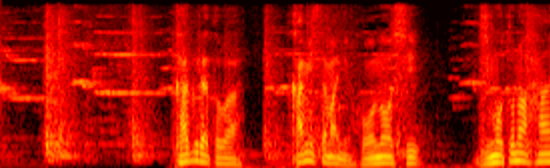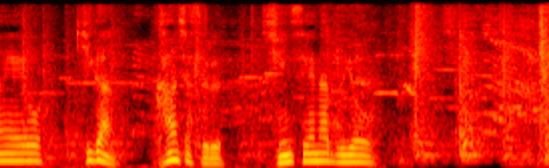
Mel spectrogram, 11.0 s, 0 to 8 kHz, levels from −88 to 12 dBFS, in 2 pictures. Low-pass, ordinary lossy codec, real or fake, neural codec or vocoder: 7.2 kHz; AAC, 32 kbps; real; none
